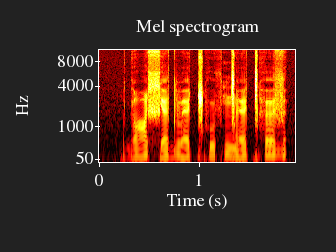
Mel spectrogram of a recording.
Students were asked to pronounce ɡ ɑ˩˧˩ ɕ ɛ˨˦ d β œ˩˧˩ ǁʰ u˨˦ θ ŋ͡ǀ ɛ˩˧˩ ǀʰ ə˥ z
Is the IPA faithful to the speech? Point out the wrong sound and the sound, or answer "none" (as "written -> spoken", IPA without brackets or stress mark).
œ˩˧˩ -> ɛ˩˧˩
